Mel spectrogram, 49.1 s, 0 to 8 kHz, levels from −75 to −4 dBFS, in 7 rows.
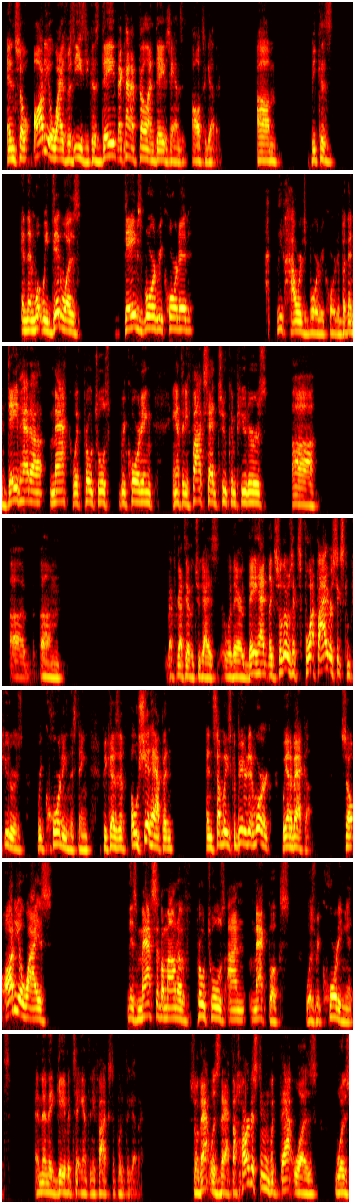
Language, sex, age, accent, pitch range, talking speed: English, male, 30-49, American, 95-140 Hz, 150 wpm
